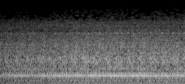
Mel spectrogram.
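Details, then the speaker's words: Engine run without power steering pump, alternator hookup or serpentine belt, hoping the valves weren't bent: smooth, even idle with a steady hum and no knocks, ticks or misses. Much quieter; sounds healthy. "so much quieter but you can go ahead and kill it that's magic that makes me so much happier"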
